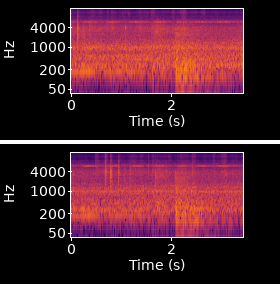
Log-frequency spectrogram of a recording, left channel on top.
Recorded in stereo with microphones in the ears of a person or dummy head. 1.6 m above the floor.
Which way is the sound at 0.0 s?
10° right (ahead or behind).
